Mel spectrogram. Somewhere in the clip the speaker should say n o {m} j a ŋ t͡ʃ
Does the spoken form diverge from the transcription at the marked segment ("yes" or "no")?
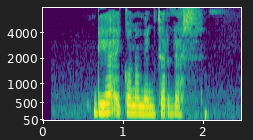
no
